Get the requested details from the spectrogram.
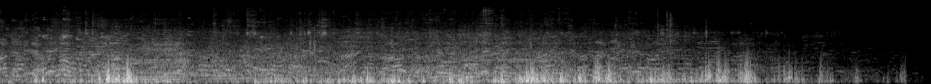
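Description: Several men talk loudly nearby over a busy outdoor crowd.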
